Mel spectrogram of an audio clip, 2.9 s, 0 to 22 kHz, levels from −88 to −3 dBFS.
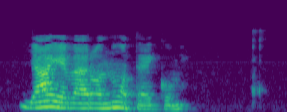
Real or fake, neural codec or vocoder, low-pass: real; none; 7.2 kHz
